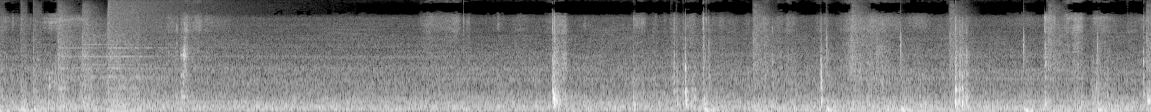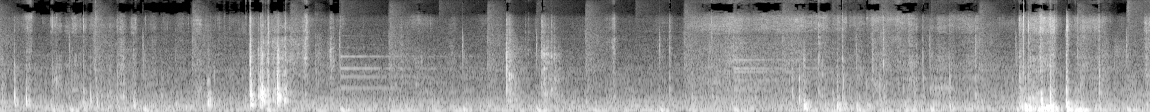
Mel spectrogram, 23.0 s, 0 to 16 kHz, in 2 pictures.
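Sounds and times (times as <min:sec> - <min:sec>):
cardboard boxes knocking: 0:21.7 - 0:22.6.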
